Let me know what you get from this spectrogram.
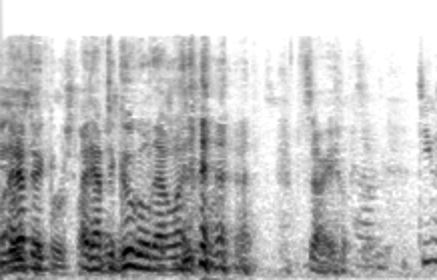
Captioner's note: laughter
